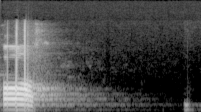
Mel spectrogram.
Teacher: জিহ্বার 4 নম্বর মাত্রা আছে। জি জিহ্বার গোড়া তার বরাবর উপরে তালুর সাথে লাগাইয়া উচ্চারিত হয়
